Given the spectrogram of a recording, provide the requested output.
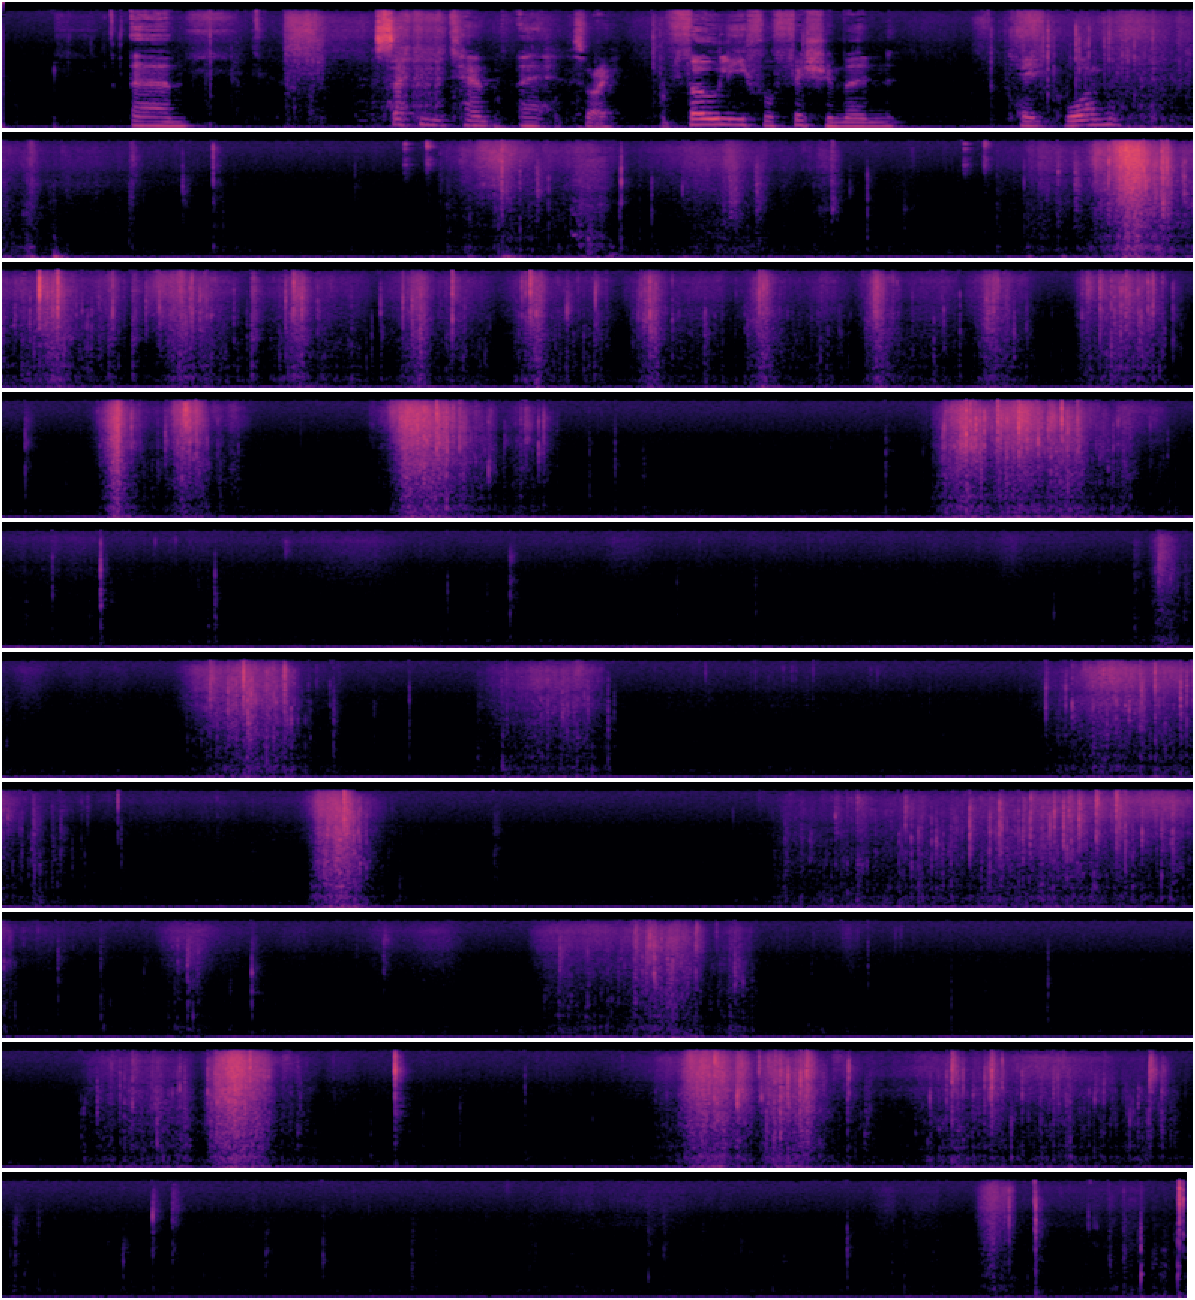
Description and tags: a plastic sheet being bent repeatedly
